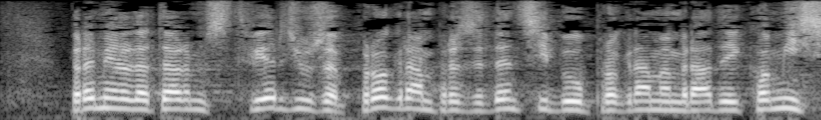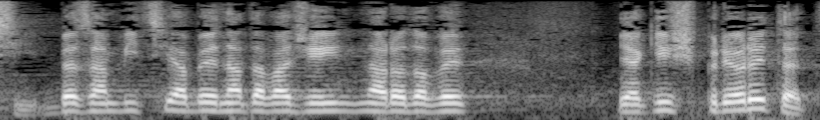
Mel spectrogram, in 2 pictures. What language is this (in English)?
Polish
